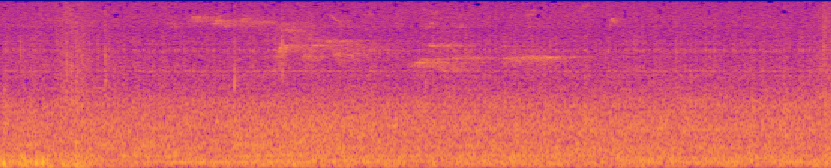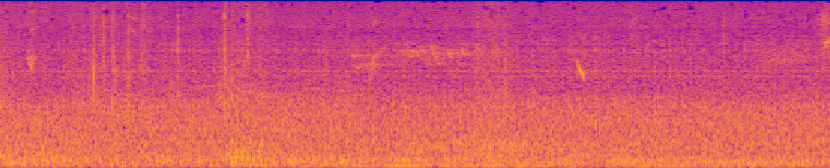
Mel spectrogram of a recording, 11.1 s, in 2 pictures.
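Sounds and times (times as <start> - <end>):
low background rumble: 0.0 - 11.0
high bird chirps: 1.2 - 4.2, 7.8 - 9.6.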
